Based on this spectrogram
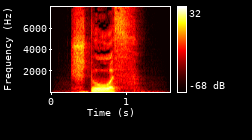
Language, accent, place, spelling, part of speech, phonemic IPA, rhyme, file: German, Germany, Berlin, Stoß, noun, /ʃtoːs/, -oːs, De-Stoß.ogg
- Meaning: 1. push, shove, bump 2. stack, pile 3. the rectrices (the flight feathers on the tails of birds)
